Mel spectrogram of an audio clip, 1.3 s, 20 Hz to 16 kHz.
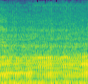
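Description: Rumbling exhaust of a Suzuki SV650S motorcycle while riding, a loud, steady engine drone with strong low harmonics heard up close and alone.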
